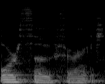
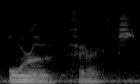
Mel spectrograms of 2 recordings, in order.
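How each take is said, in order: First: The word begins with 'ortho', with a 'th' sound. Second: The word begins with 'oro', with no 'th' sound. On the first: The speaker calls it wrong. "A lot of students will say orthopharynx sometimes" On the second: The speaker calls it right. "It's oropharynx"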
